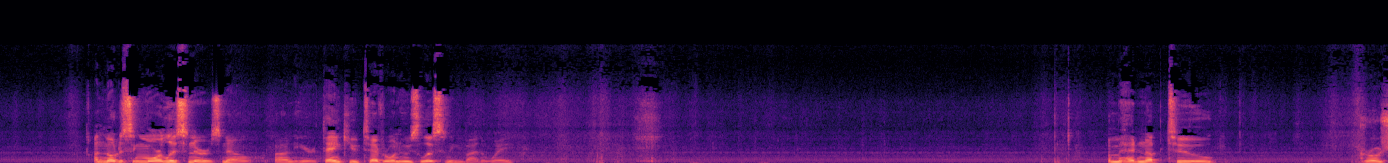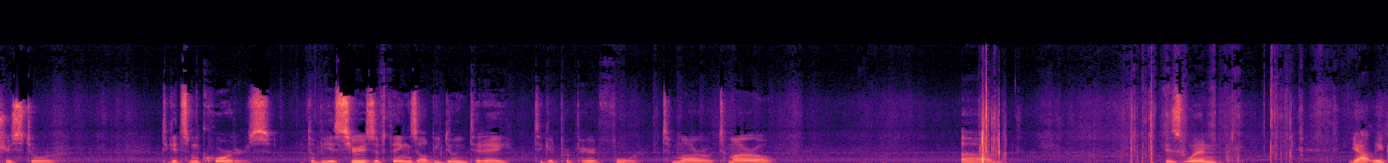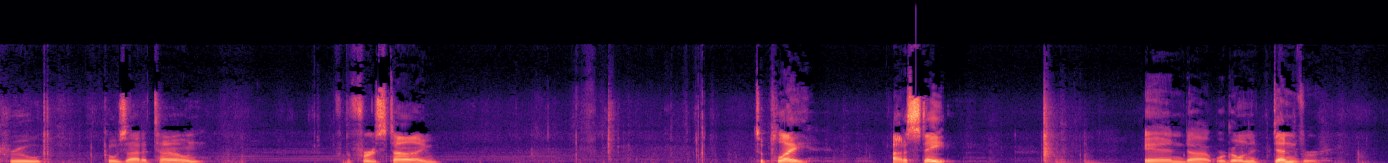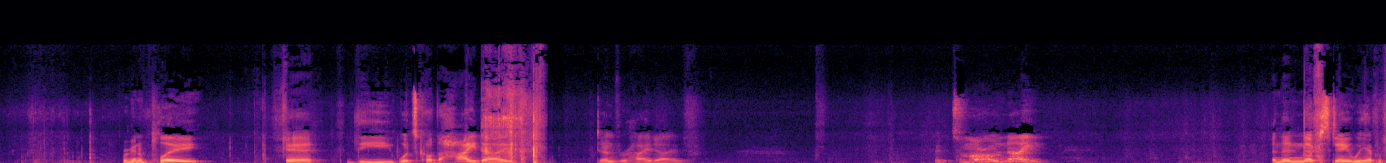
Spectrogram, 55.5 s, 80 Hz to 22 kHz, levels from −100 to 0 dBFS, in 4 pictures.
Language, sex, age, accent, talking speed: English, male, 30-49, American, 95 wpm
